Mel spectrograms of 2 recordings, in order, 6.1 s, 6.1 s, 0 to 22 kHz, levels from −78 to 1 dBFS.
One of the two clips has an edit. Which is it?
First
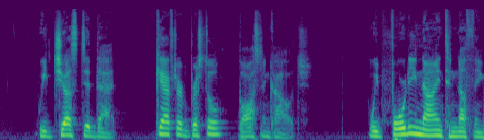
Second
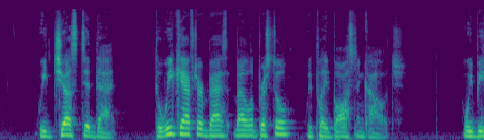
first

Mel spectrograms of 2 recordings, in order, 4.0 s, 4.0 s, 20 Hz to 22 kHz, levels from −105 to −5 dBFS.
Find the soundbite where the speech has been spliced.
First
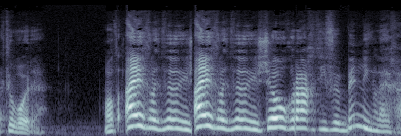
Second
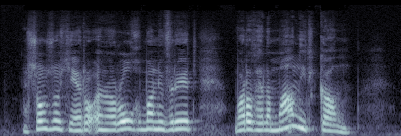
first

